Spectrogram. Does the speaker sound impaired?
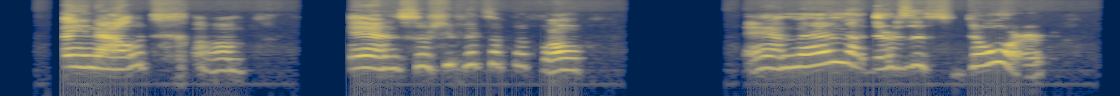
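Yes: cerebral palsy; quadriplegic, brain damage from lack of oxygen at birth, diagnosed about age one, wheelchair user.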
